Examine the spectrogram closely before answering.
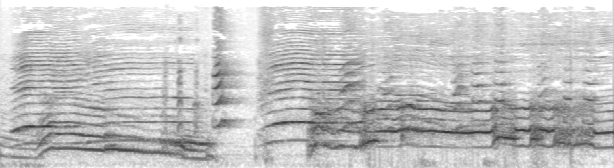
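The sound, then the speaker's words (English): Dogs howling along with a little girl's singing, long wavering high-pitched howls that slide up and down, pausing briefly before more sustained howling and sung notes. “Now we have some dogs who don't like this little girl singing.”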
